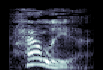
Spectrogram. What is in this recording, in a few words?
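"pallia", British English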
